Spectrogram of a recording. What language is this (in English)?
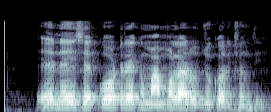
Odia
